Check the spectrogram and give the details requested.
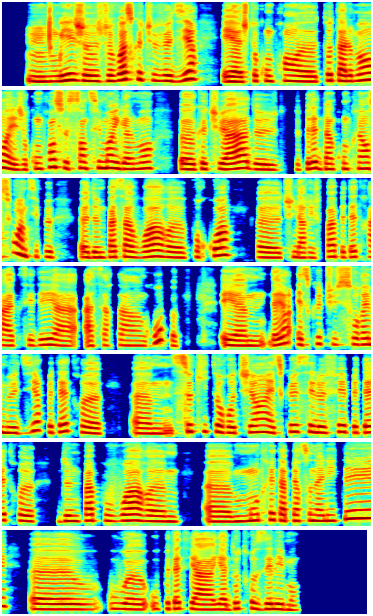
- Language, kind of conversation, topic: French, advice, Comment puis-je mieux m’intégrer à un groupe d’amis ?
- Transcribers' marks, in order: none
